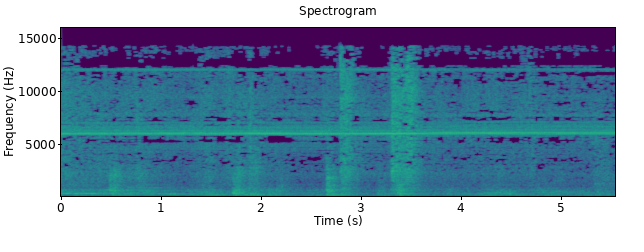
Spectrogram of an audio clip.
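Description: A steady high-pitched whine with a faint hiss, and a few short soft rustles about two to three and a half seconds in.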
